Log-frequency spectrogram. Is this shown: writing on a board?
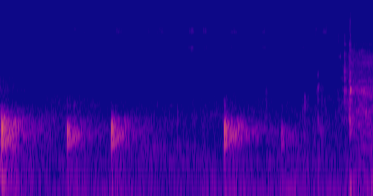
yes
